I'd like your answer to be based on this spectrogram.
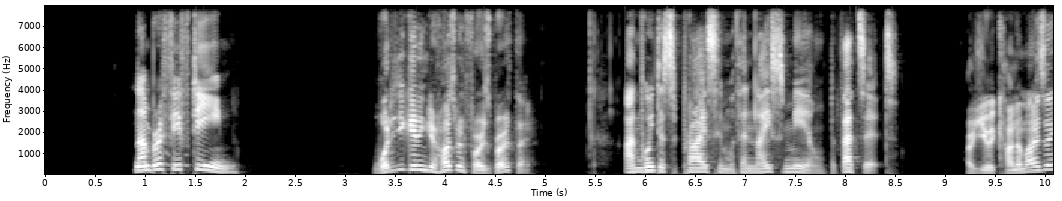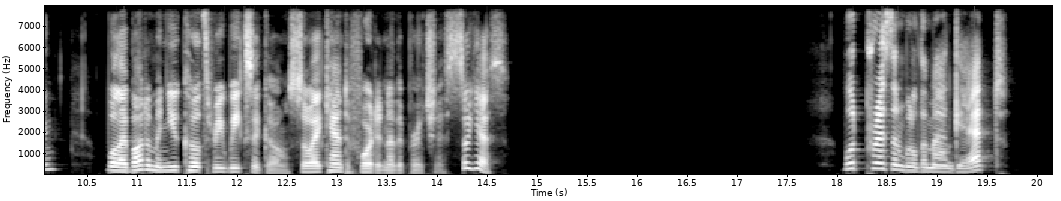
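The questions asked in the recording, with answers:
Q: What present will the man get?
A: A nice meal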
